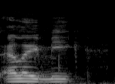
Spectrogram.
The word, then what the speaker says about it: L.A. Meek: But his artist name is L.A. Meek. It's pronounced the two letters L-A-M-E-E-K, like Meek Mill.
